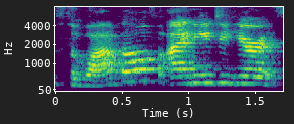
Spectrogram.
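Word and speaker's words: Tsyplakov: o OV OV um the t is silent sub off sub off I need to hear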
